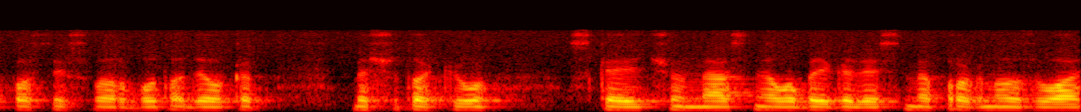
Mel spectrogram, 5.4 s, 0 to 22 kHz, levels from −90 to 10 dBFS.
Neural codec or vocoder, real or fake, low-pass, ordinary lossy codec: none; real; 7.2 kHz; MP3, 48 kbps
